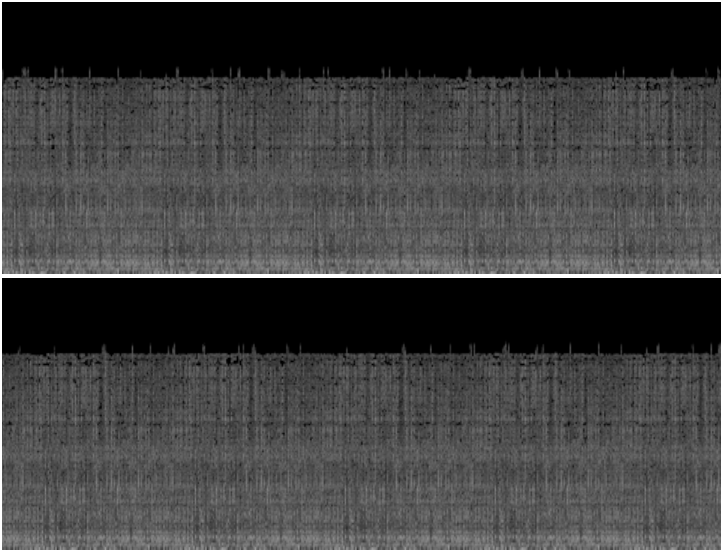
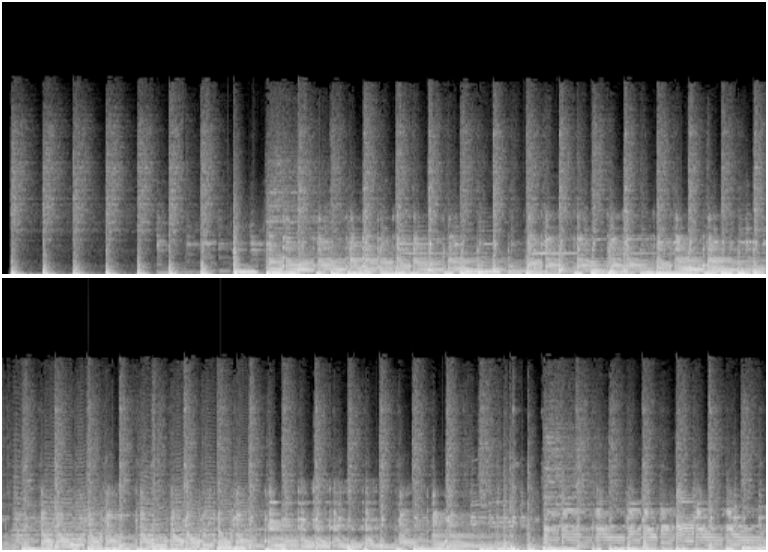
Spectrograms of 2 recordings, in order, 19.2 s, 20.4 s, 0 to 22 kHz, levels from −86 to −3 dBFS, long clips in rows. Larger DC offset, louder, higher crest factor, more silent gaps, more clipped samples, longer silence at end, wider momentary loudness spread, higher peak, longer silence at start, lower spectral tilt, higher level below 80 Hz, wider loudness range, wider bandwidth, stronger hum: neither; second, -36 LUFS vs -16 LUFS; about the same, 14 dB vs 16 dB; neither; neither; about the same, 0 s vs 0 s; second, 1 LU vs 9 LU; second, -24 dBFS vs 0 dBFS; about the same, 0 s vs 0.1 s; second, -2.5 dB/octave vs -5 dB/octave; second, -60 dBFS vs -28 dBFS; second, 0 LU vs 3 LU; about the same, 17 kHz vs 16 kHz; neither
